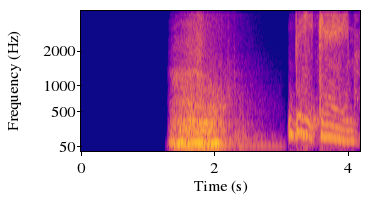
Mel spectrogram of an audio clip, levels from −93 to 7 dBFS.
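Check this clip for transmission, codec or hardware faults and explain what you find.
One fault runs through the whole clip: aliasing. Energy above 4 kHz folds back to wrong pitches, consistent with an unfiltered drop to 8 kHz, leaving gritty, metallic highs about 20 dB down. A spectrogram shows mirrored streaks running hard up to 4 kHz.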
